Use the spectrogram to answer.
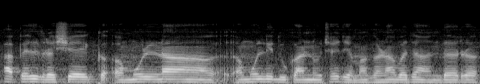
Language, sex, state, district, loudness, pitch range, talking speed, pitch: Gujarati, male, Gujarat, Gandhinagar, -16 LUFS, 105-120 Hz, 160 wpm, 110 Hz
